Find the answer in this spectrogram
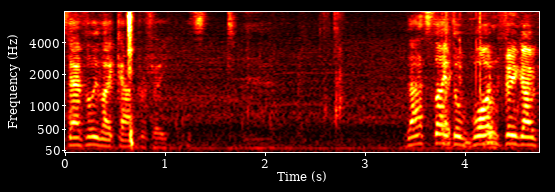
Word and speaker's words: lycanthropy: It's the pronunciation I'm unsure of, but I also don't think I'm pronouncing it right either. No, you're not. It's definitely lycanthropy.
